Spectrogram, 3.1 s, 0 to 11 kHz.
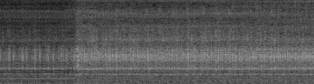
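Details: Traxxas TRX4 RC crawler on bench, driveshafts removed: quick dry ticking about four per second, louder under load; owner feared damaged gears but transmission was dried up, fixed by greasing.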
